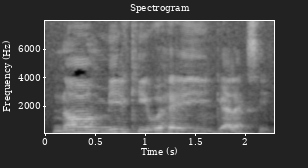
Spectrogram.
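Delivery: ordinary talk, nothing marked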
